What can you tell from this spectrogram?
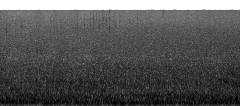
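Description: Rain falling steadily on floodwater covering a street, an even hiss of drops on standing water.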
